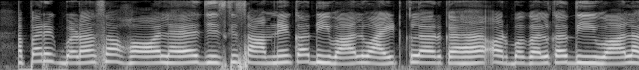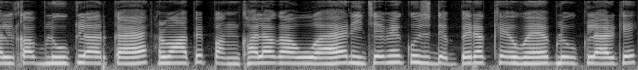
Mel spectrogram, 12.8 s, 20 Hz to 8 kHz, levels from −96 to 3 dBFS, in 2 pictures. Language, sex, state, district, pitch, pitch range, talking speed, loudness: Hindi, female, Uttar Pradesh, Jyotiba Phule Nagar, 240 Hz, 230-250 Hz, 190 wpm, -16 LUFS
